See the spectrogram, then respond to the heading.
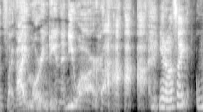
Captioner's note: laughs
